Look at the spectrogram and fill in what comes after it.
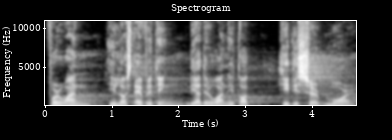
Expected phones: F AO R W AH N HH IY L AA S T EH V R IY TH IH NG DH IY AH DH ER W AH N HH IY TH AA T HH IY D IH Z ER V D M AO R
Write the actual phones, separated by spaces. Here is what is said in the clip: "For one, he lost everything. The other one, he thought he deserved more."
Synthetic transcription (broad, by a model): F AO R W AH N HH IY L AA S T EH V R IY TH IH NG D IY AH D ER W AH N HH IY T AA T HH IY D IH S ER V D M AO R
